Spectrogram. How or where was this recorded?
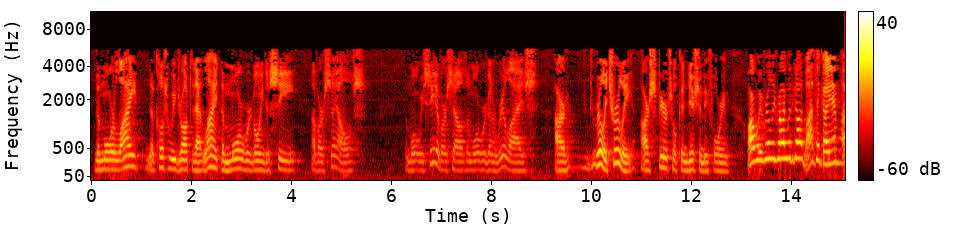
large echoing room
